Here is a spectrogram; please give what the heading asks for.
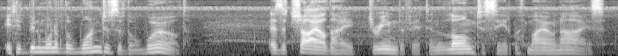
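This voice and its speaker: A young prince from a video game, acted by a man, recounts his adventure with wistful gravity. His mid-range voice is measured and literary, with faint ambient noise around it. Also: mid-range voice, lightly acted. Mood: wistful, grave. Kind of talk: video game voice acting, dramatic narration.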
